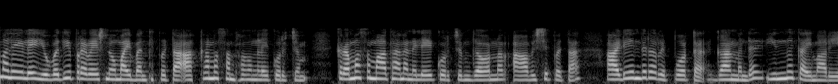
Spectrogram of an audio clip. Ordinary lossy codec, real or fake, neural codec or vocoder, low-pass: none; fake; autoencoder, 48 kHz, 32 numbers a frame, DAC-VAE, trained on Japanese speech; 5.4 kHz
